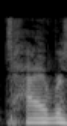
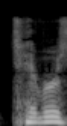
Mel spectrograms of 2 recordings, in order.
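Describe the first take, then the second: First: The first vowel is long, as in divers. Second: The first vowel is short, as in rivers. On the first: "Tivers like Divers" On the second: "Tivers like Rivers"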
